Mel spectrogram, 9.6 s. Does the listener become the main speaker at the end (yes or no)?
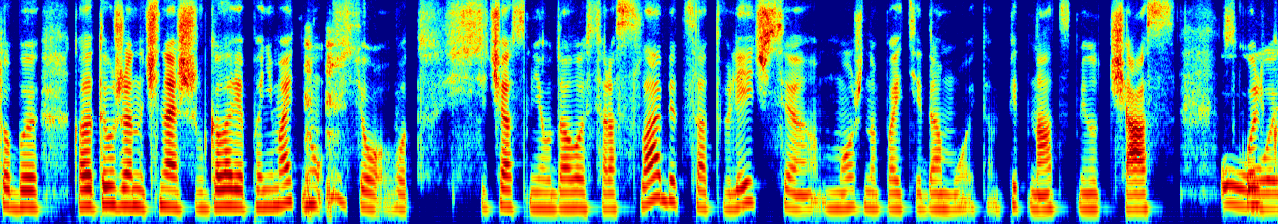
yes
